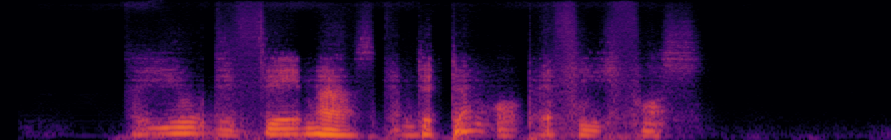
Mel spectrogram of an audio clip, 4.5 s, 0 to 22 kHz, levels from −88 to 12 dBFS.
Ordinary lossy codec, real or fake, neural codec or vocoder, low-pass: none; fake; codec, 44.1 kHz, 0.9 kbps, DAC; none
